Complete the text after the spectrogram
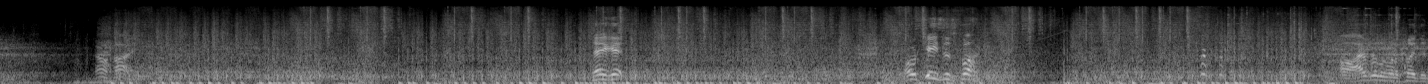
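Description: A machine gun fires rapid bursts.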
